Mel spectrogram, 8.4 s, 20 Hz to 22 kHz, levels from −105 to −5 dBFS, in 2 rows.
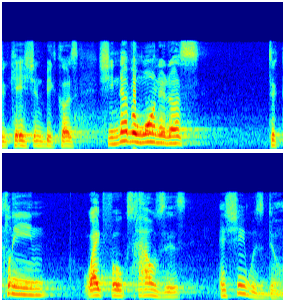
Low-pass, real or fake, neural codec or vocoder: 7.2 kHz; real; none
